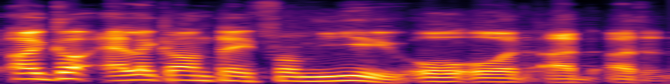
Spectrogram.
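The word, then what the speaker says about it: Élégante: So I've asked people at the Burn Boutique because they say elegant, and I was saying elegante because I hang out with British people all the time because I live here. But they say elegant, so I adopted that.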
